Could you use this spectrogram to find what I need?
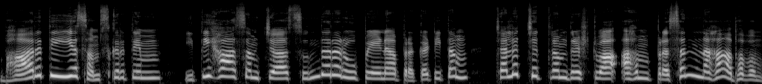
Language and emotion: Sanskrit, happy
